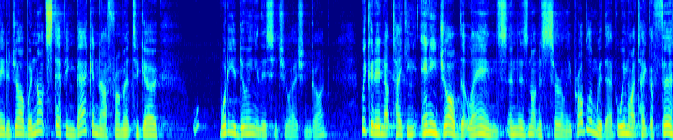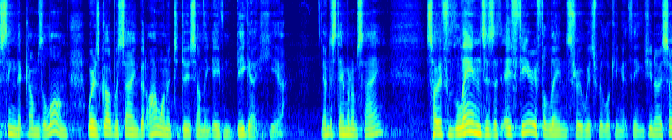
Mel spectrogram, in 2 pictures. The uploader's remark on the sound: Recorded at Restore Church on the 16th of May 2021.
